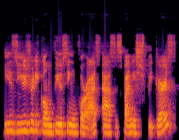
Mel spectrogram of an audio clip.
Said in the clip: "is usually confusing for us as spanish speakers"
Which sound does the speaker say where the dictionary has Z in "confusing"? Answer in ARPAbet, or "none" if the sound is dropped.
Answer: S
